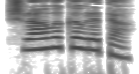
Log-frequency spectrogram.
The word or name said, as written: ಶ್ರಾವಕವ್ರತ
